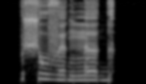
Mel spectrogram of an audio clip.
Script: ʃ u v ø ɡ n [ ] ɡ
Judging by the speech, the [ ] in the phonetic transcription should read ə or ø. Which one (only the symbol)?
ə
